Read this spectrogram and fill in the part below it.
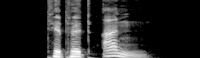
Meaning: second-person plural subjunctive I of antippen
- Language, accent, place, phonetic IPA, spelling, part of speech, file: German, Germany, Berlin, [ˌtɪpət ˈan], tippet an, verb, De-tippet an.ogg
